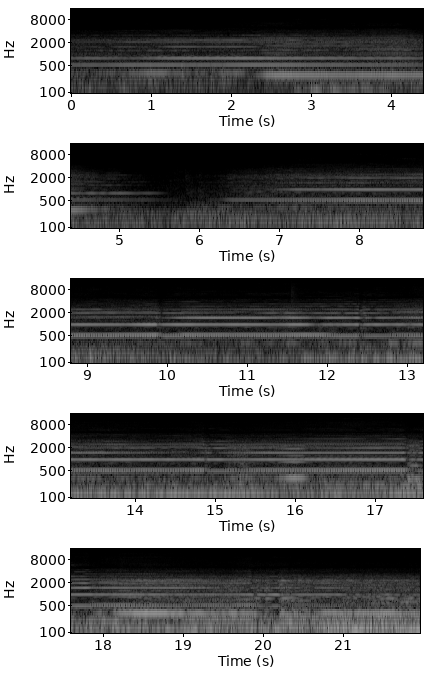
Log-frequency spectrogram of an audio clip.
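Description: Violin and cello playing long, sustained bowed notes in a free improvisation. The sound thins out briefly about five seconds in, then the held notes return with a stronger low cello register underneath.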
